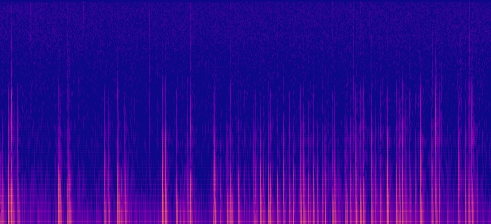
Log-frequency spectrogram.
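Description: A thick, solid cork square is held up close to the microphone and scratched with long painted nails. It makes a rapid, uneven series of short, dry, bassy scrapes and thumps with almost no ring and little brightness.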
